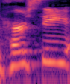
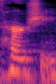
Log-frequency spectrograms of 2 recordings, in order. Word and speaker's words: Hersey: katie thurston and john hersey i've been pronouncing his name as hershey for a long time speaker i'm glad to know it's nice yeah well well you're wrong yeah there's no h anyhow katie katie and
